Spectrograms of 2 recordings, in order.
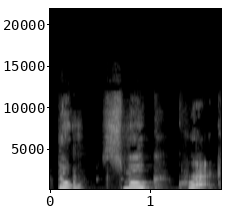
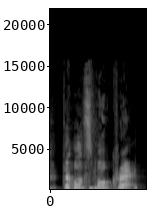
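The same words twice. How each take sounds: First: Very slow, drawn-out warning; slow PSA line. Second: High, quicker repeat of the warning; high echo. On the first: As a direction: spell it out slowly like a PSA. Continues mock PSA. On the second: Echoes PSA line. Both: Pretend.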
